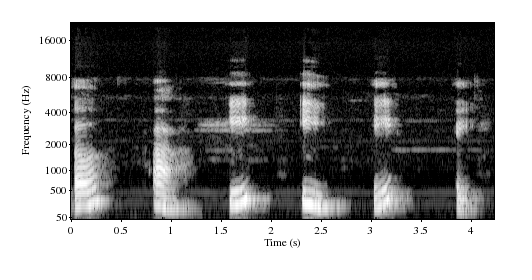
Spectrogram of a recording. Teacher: जिन स्वरों के उच्चारण में होंठ गोल या वृत्त के आकार में नहीं बल्कि सामान्य या फैले हुए होते हैं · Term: अवृतमुखी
